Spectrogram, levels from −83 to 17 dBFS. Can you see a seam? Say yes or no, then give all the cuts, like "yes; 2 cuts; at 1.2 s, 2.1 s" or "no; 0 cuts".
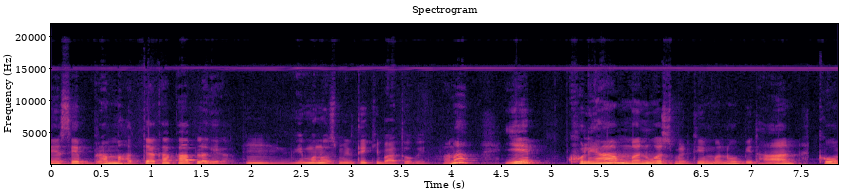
no; 0 cuts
